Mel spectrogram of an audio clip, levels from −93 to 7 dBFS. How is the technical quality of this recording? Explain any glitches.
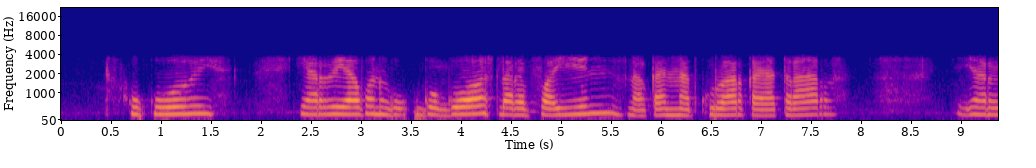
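The recording is held back by one fault across the whole clip. iLBC codec coding throughout: the speech sits in a narrow 250 Hz to 3.5 kHz band with a plainly rough, synthetic edge, consistent with 20 ms frames coded independently at about 15 kbps. Unlike packet loss, nothing drops out; the roughness is steady.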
